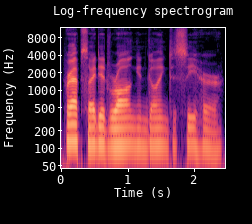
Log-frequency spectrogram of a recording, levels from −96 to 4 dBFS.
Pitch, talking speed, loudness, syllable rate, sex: 105 Hz, 220 wpm, -19 LUFS, 4.2 syllables/s, male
